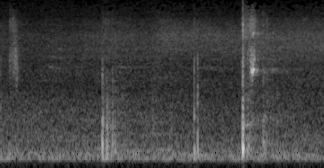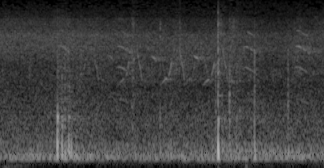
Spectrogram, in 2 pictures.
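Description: A tennis racket hits a ball with sharp pops.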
